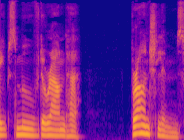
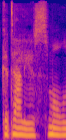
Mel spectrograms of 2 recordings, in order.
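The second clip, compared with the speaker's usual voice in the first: ordinary delivery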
